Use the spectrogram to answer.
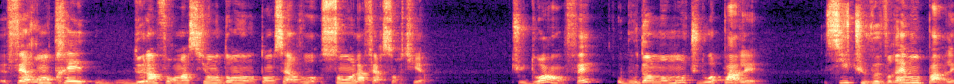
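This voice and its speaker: A high-pitched man with a Moroccan accent, very slow pace and lively intonation. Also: very clean recording, silent background. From Morocco. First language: Moroccan Arabic (speaking French). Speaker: language learning youtuber. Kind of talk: video lesson to camera. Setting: talking to a camera. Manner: halting, many repetitions and self-corrections.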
